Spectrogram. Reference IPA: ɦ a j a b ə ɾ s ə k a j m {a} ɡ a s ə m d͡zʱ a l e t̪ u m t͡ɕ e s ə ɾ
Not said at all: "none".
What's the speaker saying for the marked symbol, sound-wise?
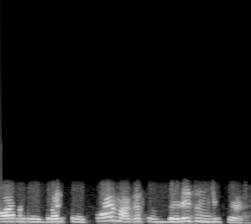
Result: a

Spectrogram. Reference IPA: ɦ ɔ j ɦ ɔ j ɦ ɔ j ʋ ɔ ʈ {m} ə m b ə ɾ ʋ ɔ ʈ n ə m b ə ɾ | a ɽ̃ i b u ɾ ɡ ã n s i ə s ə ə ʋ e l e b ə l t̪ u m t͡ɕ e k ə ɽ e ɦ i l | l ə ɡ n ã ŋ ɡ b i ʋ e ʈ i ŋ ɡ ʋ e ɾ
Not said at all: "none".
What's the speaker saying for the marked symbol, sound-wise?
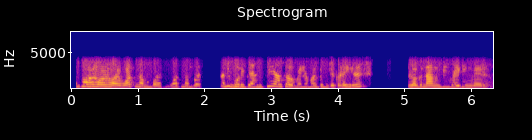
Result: n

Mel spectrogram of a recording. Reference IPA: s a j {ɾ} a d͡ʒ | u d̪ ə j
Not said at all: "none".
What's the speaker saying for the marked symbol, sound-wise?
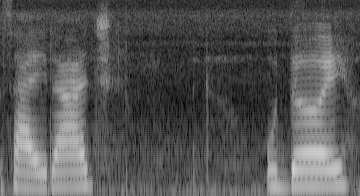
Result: ɾ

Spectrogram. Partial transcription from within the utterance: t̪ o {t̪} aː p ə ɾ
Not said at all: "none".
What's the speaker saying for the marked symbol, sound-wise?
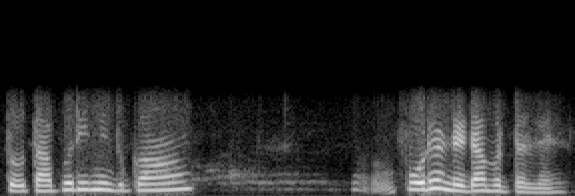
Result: t̪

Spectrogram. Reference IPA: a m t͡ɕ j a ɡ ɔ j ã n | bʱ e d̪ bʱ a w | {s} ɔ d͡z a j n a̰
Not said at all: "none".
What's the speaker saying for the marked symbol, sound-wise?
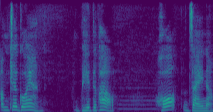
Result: h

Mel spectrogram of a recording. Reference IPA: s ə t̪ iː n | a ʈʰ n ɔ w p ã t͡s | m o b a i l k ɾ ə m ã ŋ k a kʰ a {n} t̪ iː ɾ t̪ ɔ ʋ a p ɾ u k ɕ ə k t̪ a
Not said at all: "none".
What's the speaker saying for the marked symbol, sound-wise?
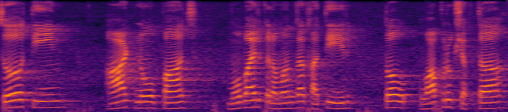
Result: none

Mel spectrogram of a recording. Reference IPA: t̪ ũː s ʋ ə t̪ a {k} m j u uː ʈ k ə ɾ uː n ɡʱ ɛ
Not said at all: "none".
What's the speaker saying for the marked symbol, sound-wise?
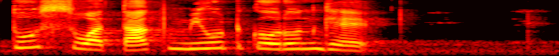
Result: k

